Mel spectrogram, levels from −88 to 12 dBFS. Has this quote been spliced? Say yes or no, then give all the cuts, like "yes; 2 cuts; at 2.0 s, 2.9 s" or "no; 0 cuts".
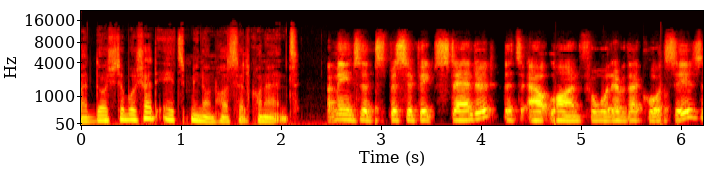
yes; 1 cut; at 2.9 s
